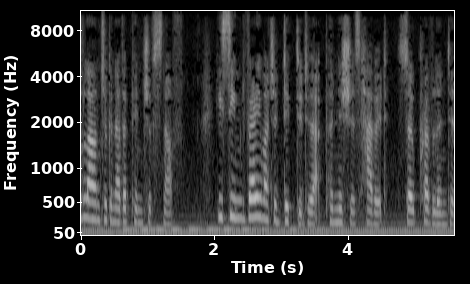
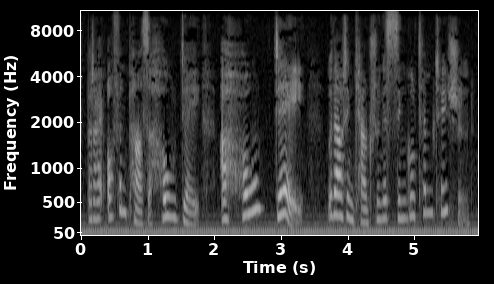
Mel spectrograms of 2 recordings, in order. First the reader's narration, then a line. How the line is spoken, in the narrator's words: she said earnestly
